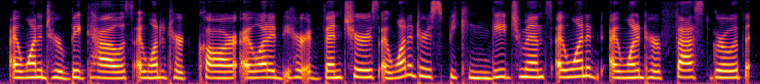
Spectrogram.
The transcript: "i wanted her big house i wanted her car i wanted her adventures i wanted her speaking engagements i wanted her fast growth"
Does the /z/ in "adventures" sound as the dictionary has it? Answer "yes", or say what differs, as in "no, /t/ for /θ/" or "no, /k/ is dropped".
yes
